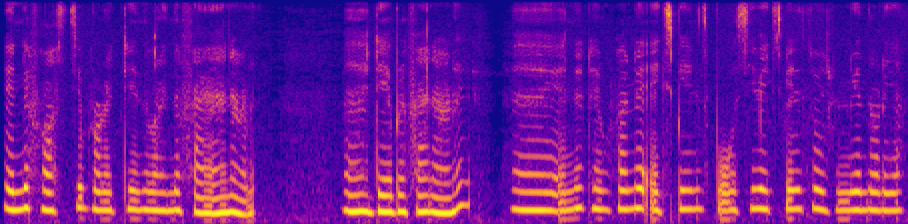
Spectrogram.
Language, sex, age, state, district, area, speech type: Malayalam, female, 18-30, Kerala, Kozhikode, urban, spontaneous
